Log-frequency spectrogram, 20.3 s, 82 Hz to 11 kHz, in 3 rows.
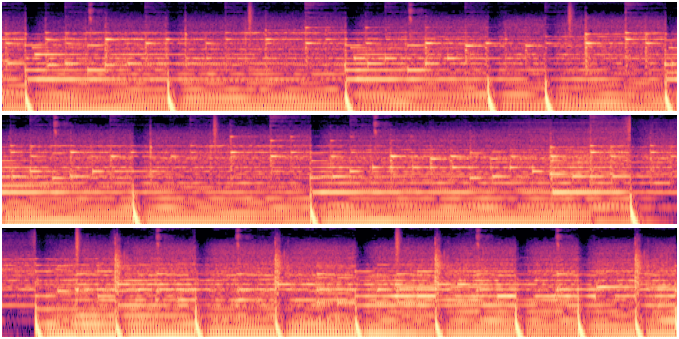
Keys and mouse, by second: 1.4 z, 6.5-6.9 shift+drag, 8.4 r, 8.5 r, 10.1-11.2 drag, 14.4 click, 15.6 click, 17.2 click, 18.3 click, 19.8-20.2 drag.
